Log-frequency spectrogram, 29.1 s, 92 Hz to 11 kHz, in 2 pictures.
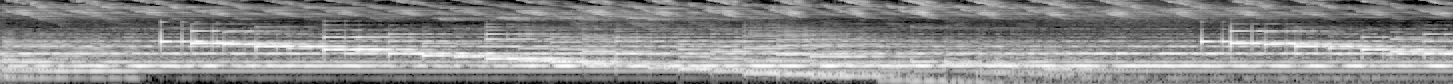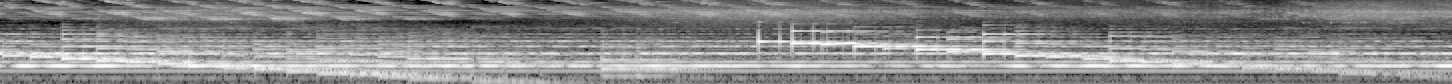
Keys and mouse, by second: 18.7 typing, 21.8 alt+click, 21.8 alt+middle click, 21.8 alt+right click, 22.7-23.7 alt+drag, 22.7-23.7 alt+middle drag, 22.7-24.2 alt+right drag, 26.0 click, 27.6-27.9 alt+drag, 27.6-27.9 alt+middle drag, 27.6-27.9 alt+right drag, 28.8 click.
